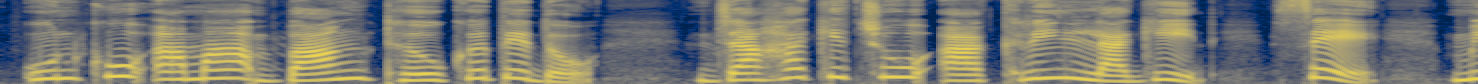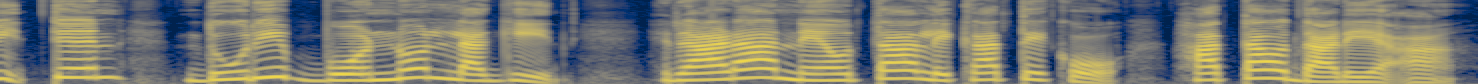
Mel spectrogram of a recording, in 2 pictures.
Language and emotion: Santali, neutral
